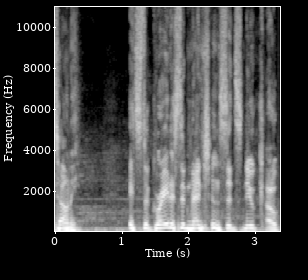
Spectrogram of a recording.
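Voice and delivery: ordinary delivery

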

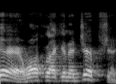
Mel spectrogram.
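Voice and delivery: put-on high, loud old-timey gangster voice.

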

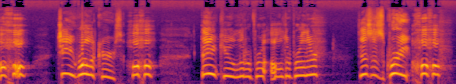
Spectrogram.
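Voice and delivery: cartoonish voice, pitched way up and loud. Re-enacting how he sounded as a child, doing a Mickey Mouse voice. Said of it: "I guess I was Mickey Mouse when I was younger".

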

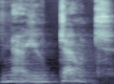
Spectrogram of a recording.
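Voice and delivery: growled words. Narrator reads the man holding her answering her, growled. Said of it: "growled the man holding her".

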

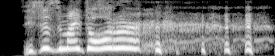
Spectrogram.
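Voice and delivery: put-on high, slow German accent.

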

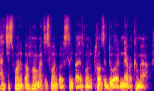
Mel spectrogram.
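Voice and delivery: soft, hushed, under-the-breath voice. Retelling what the mothers kept saying to the speaker: imitating someone half-whispering. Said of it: "constantly whispering to me".

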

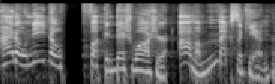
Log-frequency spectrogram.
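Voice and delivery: play-acted shrill, very high-pitched, swooping yell. Retelling what a neighbor woman yelled at a man, imitating her yelling. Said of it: "she's yelling at him".

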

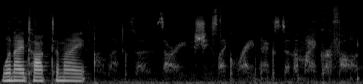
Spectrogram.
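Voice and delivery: fast, hushed whisper. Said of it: "so I don't wanna say her name too loud".

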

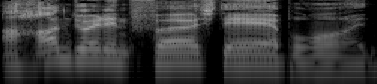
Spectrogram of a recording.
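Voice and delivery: put-on Boston accent. A speaker tries out a Boston accent on a short phrase: put-on Boston accent. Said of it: "perfect Boston accent".

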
